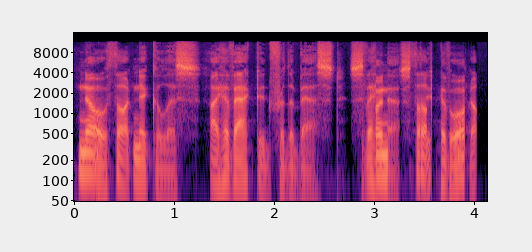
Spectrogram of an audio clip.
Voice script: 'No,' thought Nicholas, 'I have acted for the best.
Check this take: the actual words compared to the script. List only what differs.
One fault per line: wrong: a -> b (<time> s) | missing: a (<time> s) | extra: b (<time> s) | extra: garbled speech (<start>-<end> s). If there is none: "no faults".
extra: garbled speech (2.8-4.0 s)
